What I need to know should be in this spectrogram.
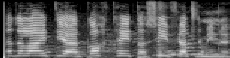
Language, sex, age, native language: Icelandic, female, 11, Icelandic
